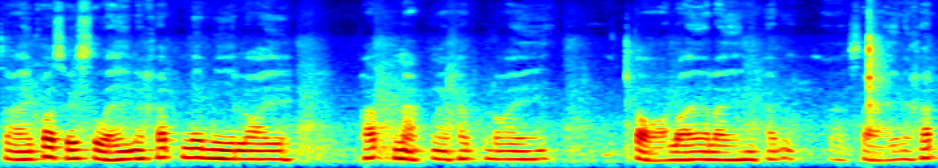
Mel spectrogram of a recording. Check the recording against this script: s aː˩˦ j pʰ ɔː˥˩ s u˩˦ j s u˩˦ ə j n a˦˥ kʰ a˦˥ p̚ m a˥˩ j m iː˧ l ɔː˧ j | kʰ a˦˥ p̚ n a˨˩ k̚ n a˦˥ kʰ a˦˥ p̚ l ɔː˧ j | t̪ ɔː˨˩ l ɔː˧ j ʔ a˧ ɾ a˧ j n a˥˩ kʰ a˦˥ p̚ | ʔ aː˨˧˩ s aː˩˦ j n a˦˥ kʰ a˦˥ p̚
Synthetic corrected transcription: s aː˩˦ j kʰ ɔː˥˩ s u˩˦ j s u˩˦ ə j n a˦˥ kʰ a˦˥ p̚ m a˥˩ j m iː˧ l ɔː˧ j | pʰ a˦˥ p̚ n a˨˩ k̚ n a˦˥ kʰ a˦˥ p̚ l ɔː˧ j | t̪ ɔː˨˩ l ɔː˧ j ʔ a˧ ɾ a˧ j n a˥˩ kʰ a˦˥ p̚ | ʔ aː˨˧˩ s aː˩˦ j n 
